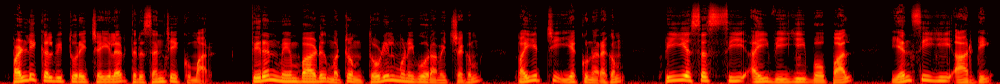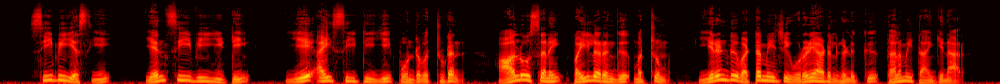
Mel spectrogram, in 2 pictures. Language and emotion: Tamil, neutral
